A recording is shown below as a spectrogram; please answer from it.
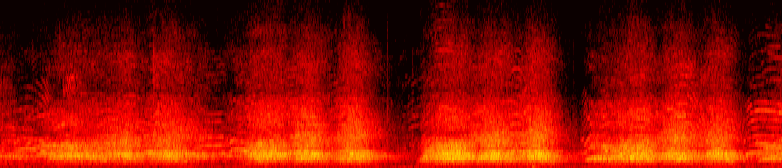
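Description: A rally crowd of Sara Duterte supporters chants and shouts in unison, loud and close, in four rhythmic surging phrases with short pauses between them.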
